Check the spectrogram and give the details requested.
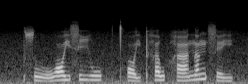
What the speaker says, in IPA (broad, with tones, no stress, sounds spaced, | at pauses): s uː˨˩ w ɔː˧ j s iː˧ w | t̪ʰ ɔː˨˩ j pʰ ɐ˧ w h aː˨˥ n ɐ˥ ŋ s e˨ j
